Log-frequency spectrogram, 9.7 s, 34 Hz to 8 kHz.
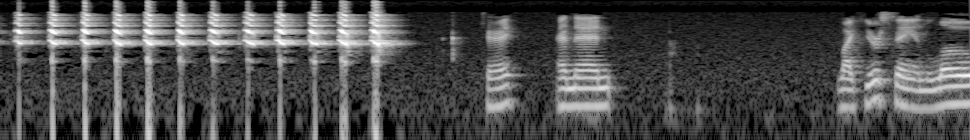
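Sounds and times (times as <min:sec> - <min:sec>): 
box call sounding a turkey hen assembly yelp: 0:00.0 - 0:04.2
speech: 0:04.8 - 0:06.2, 0:08.4 - 0:09.6.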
